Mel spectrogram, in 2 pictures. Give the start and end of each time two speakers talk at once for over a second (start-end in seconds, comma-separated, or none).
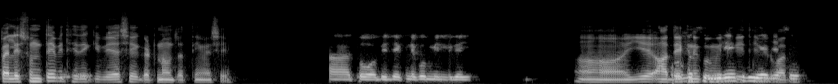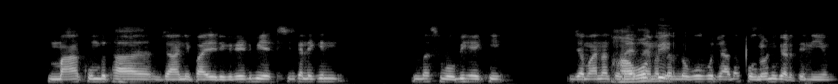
6.7-8.0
